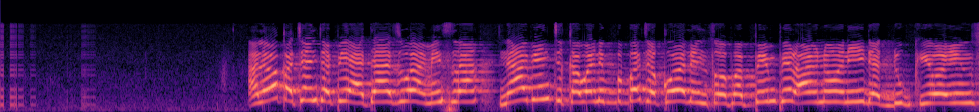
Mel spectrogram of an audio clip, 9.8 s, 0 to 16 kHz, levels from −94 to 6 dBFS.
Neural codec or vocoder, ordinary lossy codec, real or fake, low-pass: none; none; real; 7.2 kHz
